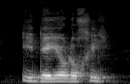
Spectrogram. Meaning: ideology (doctrine, body of ideas)
- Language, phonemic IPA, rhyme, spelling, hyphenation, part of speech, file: Dutch, /ˌideːoːloːˈɣi/, -i, ideologie, ideo‧lo‧gie, noun, Nl-ideologie.ogg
